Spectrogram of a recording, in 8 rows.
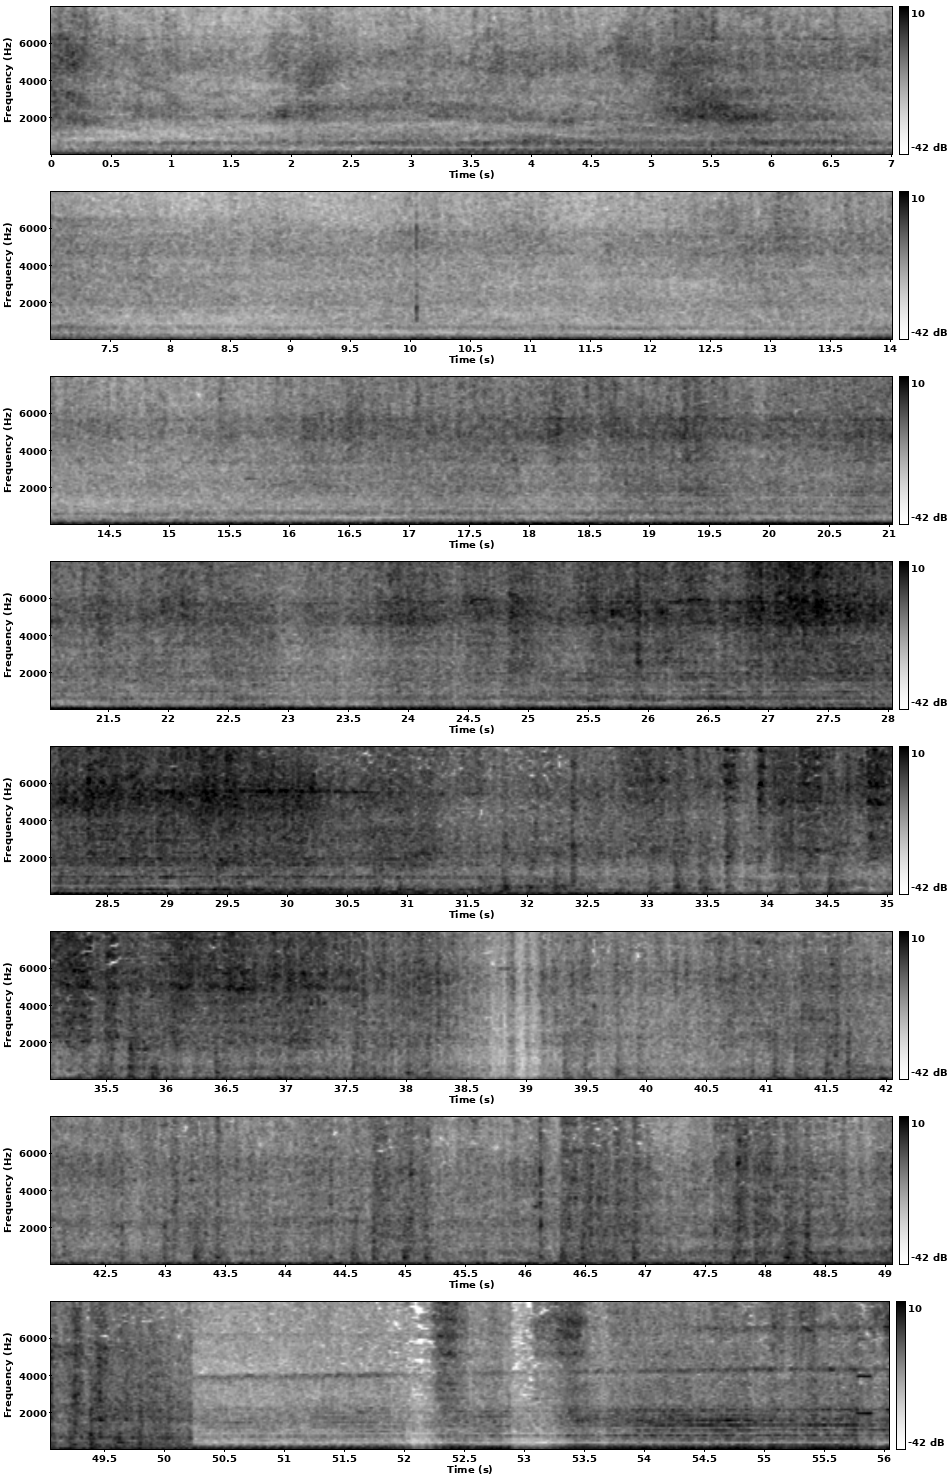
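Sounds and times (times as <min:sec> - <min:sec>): locomotive engines droning: 0:00.0 - 0:56.0
train wheels clacking: 0:14.0 - 0:56.0.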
